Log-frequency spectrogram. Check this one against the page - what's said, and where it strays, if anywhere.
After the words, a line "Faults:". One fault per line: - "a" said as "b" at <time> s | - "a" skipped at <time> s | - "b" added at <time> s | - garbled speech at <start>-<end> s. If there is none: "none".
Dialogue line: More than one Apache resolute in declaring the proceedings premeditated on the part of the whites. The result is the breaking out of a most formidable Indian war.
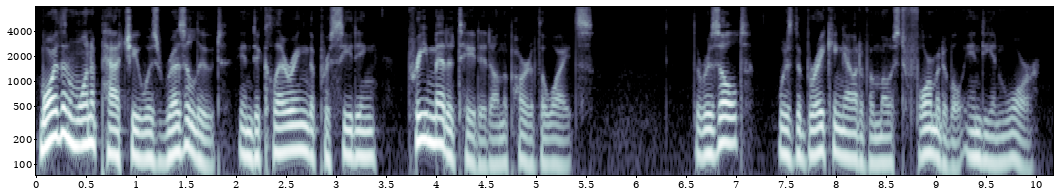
More than one Apache was resolute in declaring the proceeding premeditated on the part of the whites. The result was the breaking out of a most formidable Indian war.
Faults:
- "was" added at 1.0 s
- "proceedings" said as "proceeding" at 2.8 s
- "is" said as "was" at 7.4 s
